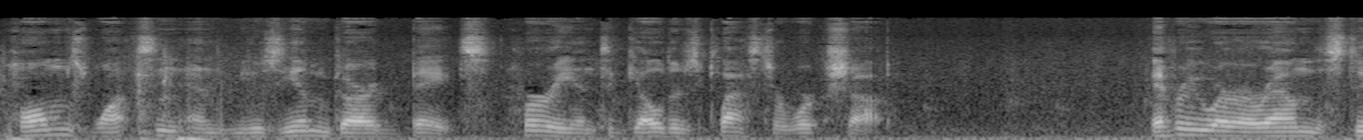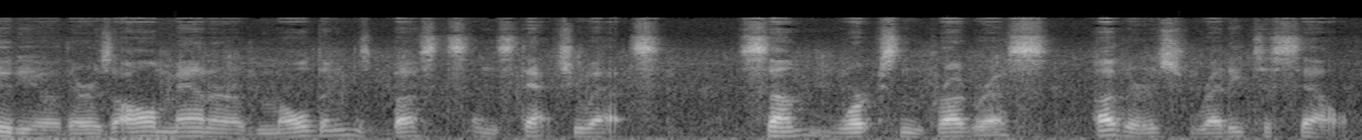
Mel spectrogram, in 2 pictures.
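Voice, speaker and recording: A man narrating an audio drama from a script in a deliberate, theatrical style. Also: mid-range voice, a little hiss or hum, poor audio. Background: music under the voice.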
